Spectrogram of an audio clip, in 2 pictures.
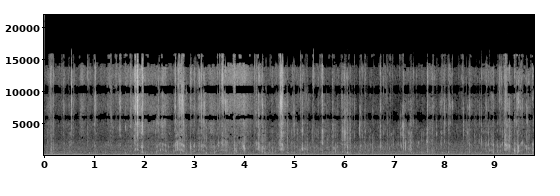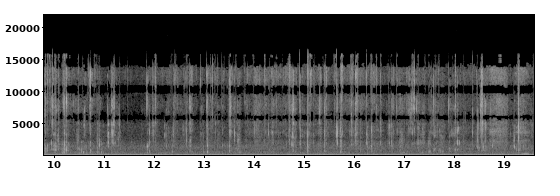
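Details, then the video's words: Large pet Golden Retriever chewing cabbage indoors: a dense run of small, quick crunching and munching ticks throughout, fairly even, with a constant low electrical hum beneath. "양배추 먹방 asmr 간식킬러 댕댕이"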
